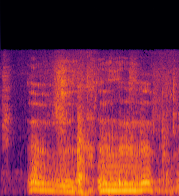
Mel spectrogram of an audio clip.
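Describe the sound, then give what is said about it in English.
A dog growls low and steadily, a continuous rumbling snarl that swells and dips over a few seconds with brief breaks between long drawn-out growls. “Please, keep that dog locked up.”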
